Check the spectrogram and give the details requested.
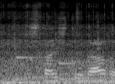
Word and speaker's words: pastéis de nata: All right, here's a taste test of the pastéis de nata, that's how you pronounce it.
